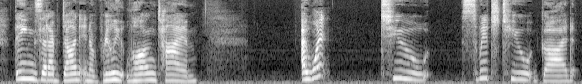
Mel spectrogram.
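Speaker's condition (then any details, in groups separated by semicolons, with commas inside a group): Stuttering; fear of speaking in front of groups, school accommodations for presenting projects, found national stuttering association; many fears about speaking; prolonged sounds, blocks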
